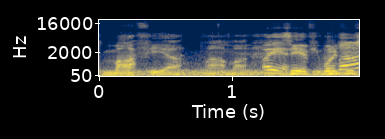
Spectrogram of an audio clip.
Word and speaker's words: Mafia Mamma: It's pronounced Mafia Mama.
